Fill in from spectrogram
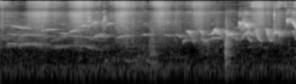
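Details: White-rumped shama in the morning, starting with drawn-out thin whistles, then breaking into a quick jumble of chattering, rising and falling notes at the end, with steady background hiss.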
